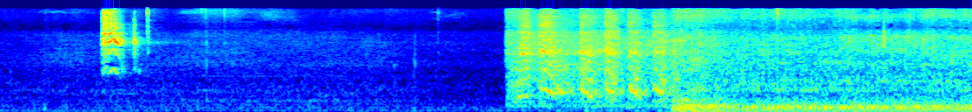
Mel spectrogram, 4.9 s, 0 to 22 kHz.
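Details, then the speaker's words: Gen 1 Hayabusa after upgrade to a gen 2 radiator with twin cooling fans, aftermarket water pump said to make some noise: the starter cranks briefly, then the engine catches and settles into a steady, even idle with no knocks. Normal start. "the pump is chinese unfortunately so it makes some noise let's see to start it"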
